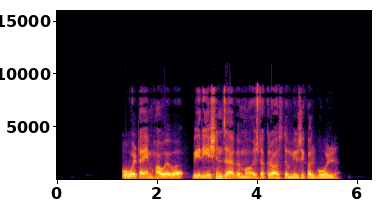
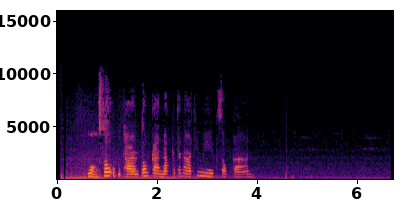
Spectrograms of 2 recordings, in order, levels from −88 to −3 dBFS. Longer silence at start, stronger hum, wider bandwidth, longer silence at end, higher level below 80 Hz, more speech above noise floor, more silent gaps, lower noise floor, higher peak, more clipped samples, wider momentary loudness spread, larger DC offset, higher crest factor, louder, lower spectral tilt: first, 1.3 s vs 0.1 s; neither; about the same, 9.2 kHz vs 10 kHz; second, 0.7 s vs 2.15 s; first, -56 dBFS vs -72 dBFS; first, 74 dB vs 30 dB; neither; first, -85 dBFS vs -63 dBFS; first, 0 dBFS vs -12 dBFS; neither; second, 5 LU vs 14 LU; neither; second, 14 dB vs 22 dB; first, -12 LUFS vs -33 LUFS; first, -6 dB/octave vs -4.5 dB/octave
